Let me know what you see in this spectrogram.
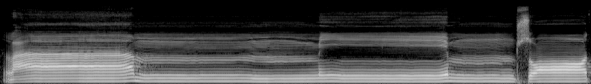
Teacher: mim yang bertemu dengan shad itu tidak boleh berdengung karena itu bacaan idhar syafawi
